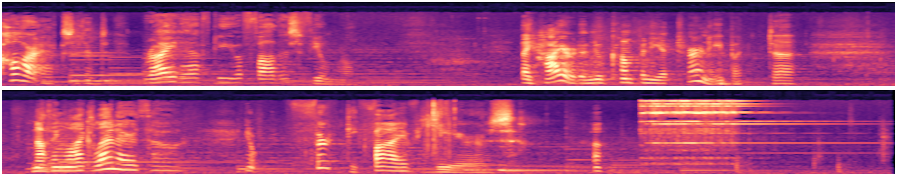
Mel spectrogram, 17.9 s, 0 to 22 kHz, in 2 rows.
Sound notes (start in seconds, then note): 15.4 ringing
